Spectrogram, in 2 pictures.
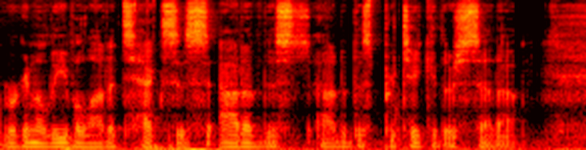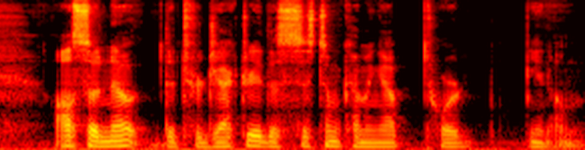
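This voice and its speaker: A man giving a conversational, explanatory weather briefing as the forecaster, talking viewers through maps and checking in with short questions and okays. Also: sits low. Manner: instructional, checks in with okay, all right and rhetorical questions.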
